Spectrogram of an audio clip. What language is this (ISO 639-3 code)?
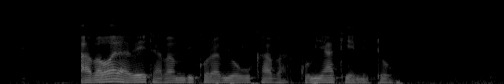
lug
